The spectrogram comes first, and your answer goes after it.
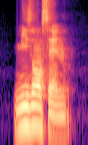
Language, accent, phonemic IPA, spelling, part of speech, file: French, France, /mi.z‿ɑ̃ sɛn/, mise en scène, noun, LL-Q150 (fra)-mise en scène.wav
- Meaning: 1. mise en scène, staging (arrangement on a stage) 2. contextualization (creation of a context for a story) 3. false flag (staged event)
